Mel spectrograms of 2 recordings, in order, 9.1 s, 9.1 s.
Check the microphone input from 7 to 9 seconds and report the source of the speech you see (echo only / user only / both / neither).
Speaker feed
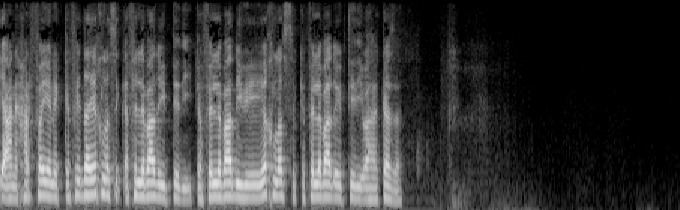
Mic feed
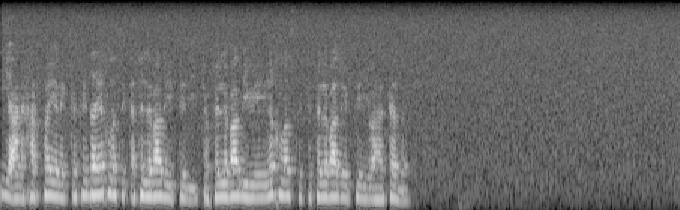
neither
